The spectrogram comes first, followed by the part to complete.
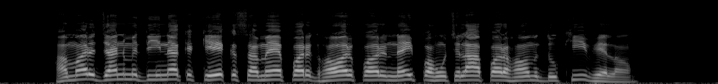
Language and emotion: Maithili, sad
